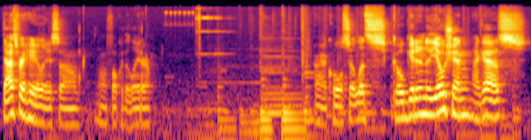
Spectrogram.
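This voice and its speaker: A man's voice: medium pitch, big pitch swings, unhurried, pauses often, bright, forceful tone, soft background music. A man giving casual, profane gameplay commentary, muttering to himself as he plays.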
